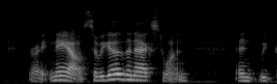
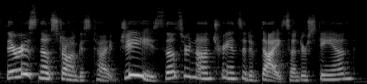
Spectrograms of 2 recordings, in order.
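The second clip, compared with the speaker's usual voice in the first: high, loud, mock-impatient retort; exasperated correction; 6 semitones higher, 5 dB louder than usual. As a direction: act out an irritated know-it-all putting someone right.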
